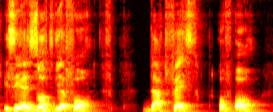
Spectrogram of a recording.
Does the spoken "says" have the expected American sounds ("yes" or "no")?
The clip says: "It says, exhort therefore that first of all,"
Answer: no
